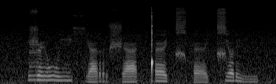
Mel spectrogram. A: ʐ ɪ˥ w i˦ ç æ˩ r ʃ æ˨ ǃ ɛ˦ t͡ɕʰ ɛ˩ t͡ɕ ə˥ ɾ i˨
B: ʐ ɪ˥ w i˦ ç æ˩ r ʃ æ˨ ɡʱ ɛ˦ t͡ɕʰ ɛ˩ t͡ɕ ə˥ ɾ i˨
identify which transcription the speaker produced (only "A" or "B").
A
